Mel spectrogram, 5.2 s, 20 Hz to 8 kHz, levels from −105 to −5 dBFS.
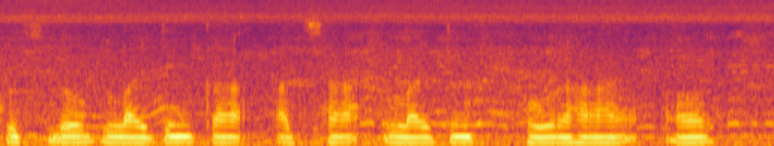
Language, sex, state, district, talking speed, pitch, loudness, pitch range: Hindi, male, Madhya Pradesh, Katni, 115 wpm, 115 Hz, -14 LUFS, 110-115 Hz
